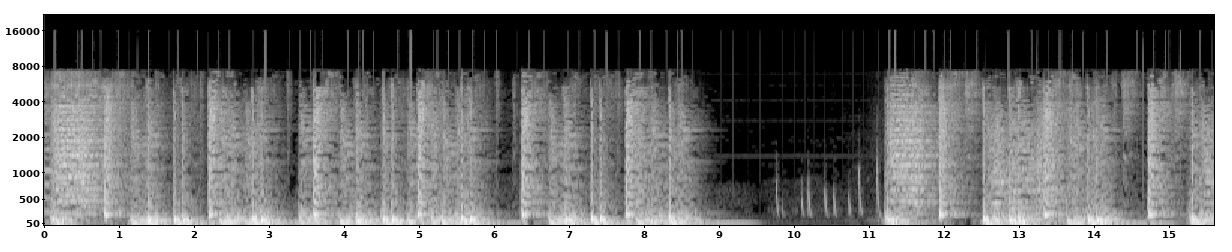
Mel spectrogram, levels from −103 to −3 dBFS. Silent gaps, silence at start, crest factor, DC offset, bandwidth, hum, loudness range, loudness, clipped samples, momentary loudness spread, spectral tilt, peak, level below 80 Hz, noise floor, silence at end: none; 0 s; 18 dB; under 0.1%; 10 kHz; none; 5 LU; -18 LUFS; under 0.1%; 8 LU; -5.5 dB/octave; 0 dBFS; -22 dBFS; -49 dBFS; 0 s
